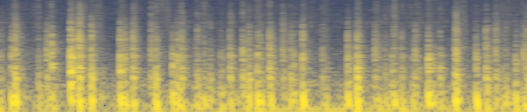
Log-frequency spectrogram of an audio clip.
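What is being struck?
Inflated latex balloon.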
